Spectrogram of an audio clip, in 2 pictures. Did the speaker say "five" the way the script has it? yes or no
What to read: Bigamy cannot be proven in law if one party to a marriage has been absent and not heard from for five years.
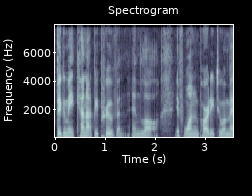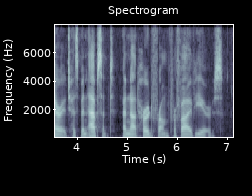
yes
